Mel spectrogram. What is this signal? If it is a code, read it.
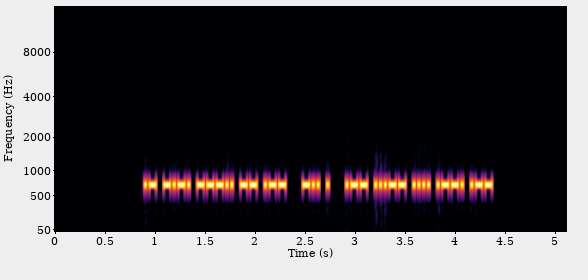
Morse code, heard as a keyed tone, about 51 wpm, 700 Hz. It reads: AC8MW DE W3HPW
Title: USA Callsign DE Callsign - 5 Characters - 50wpm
